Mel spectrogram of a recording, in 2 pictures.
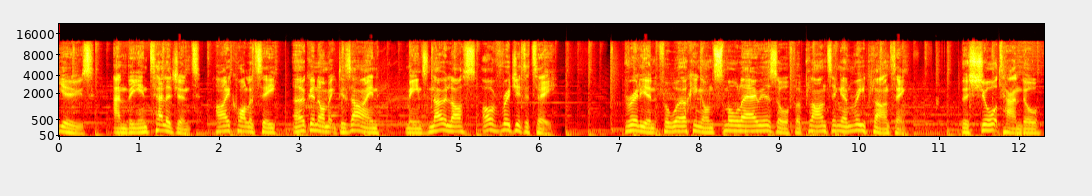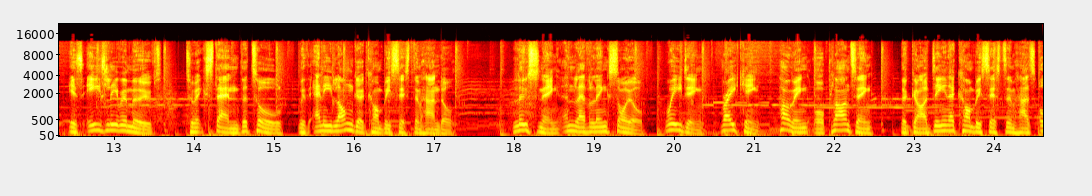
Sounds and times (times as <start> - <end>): Speech: 0.0 - 6.2, 7.1 - 10.7, 11.3 - 17.4, 18.0 - 24.6
Music: 0.0 - 24.6.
